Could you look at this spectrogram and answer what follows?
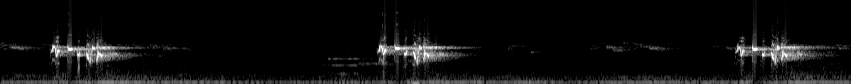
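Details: Bulbul singing phrases meant for tutoring young bulbuls: three rich, slurred warbling bursts spaced roughly three seconds apart over a constant faint low hum.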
